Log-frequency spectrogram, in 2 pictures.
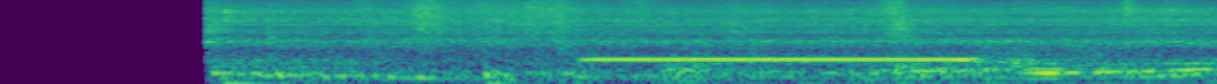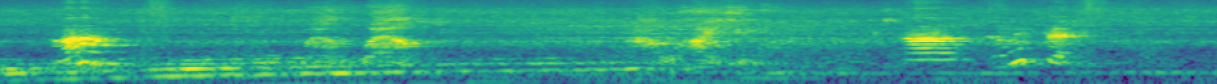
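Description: An electric bass guitar plays low notes and slides.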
